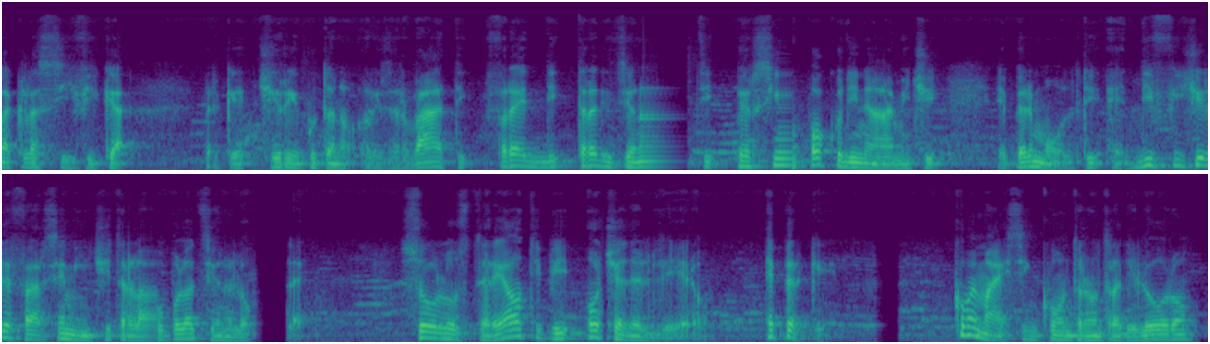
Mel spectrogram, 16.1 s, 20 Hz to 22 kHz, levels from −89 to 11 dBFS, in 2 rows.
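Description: At 4.27 to 4.59 s comes a long network dropout. The sound smears into a held, fading tone that fills the whole gap, which points to a likely stretch of about 0.3 s of audio never arriving. The audio then resumes further on. On a spectrogram the harmonics freeze into flat horizontal bands that dim over the gap, and the waveform shows a smooth repeating pattern shrinking in amplitude.

Bursts of packet loss follow at 5.19 to 5.29 s and 8.99 to 9.17 s, each losing about 80 ms. The receiver stretches the last sound into a brief buzz or hiss that fades before the audio jumps ahead. A spectrogram shows a short smeared block with blurred edges. At 8.99 s the waveform also shows a splice where the resumed audio joins.

The second long network dropout, at 9.73 to 9.96 s, fills briefly and then goes silent for about 160 ms before the audio returns. The waveform flattens to a near-empty trace, and the spectrogram shows a dark gap after a fading smear, likely from about 0.22 s of lost audio.

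At 12.04 s, a short concealed packet loss of about 40 ms gives a tiny wobble or smear. It shows as a discontinuity in the harmonic lines.

At 13.87 to 14.04 s, a third long network dropout fades out and leaves about 90 ms of silence. About 160 ms is missing, likely lost in transit, and the spectrogram shows the same fade followed by a dark gap.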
